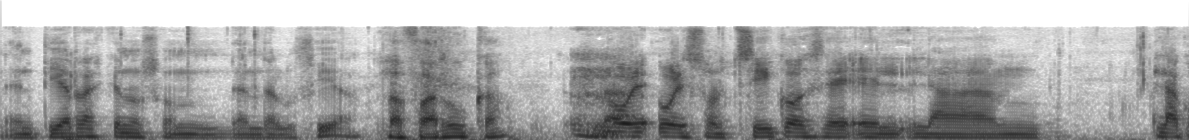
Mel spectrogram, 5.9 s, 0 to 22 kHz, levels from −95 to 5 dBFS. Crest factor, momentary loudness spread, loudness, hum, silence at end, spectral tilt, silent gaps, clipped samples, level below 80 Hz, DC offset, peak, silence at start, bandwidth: 14 dB; 8 LU; -16 LUFS; none; 0 s; -5.5 dB/octave; none; under 0.1%; -34 dBFS; under 0.1%; -2 dBFS; 0 s; 10 kHz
